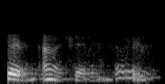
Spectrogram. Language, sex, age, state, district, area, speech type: Tamil, female, 30-45, Tamil Nadu, Tiruppur, urban, conversation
